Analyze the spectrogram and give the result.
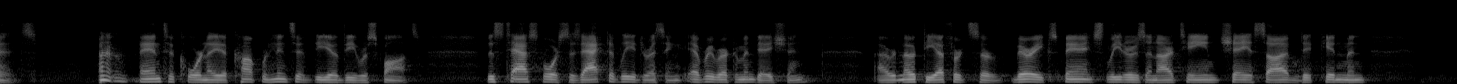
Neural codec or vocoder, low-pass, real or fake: codec, 16 kHz, 0.5 kbps, FunCodec, trained on Chinese and English, 25 frames a second; 7.2 kHz; fake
